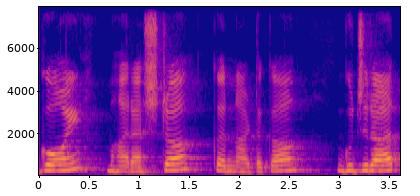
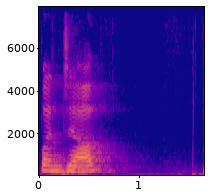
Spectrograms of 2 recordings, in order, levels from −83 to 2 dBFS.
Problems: background sounds at intervals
